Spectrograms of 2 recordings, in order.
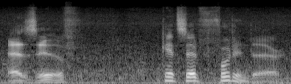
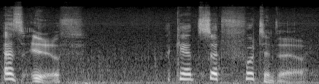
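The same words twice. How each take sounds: First: It is spoken in an ordinary, non-posh accent. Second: It is spoken in a posh, upper-class accent. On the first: The speaker calls it wrong. "I forgot to put on my posh accent for this one" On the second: The speaker calls it right. "let's try this again"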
